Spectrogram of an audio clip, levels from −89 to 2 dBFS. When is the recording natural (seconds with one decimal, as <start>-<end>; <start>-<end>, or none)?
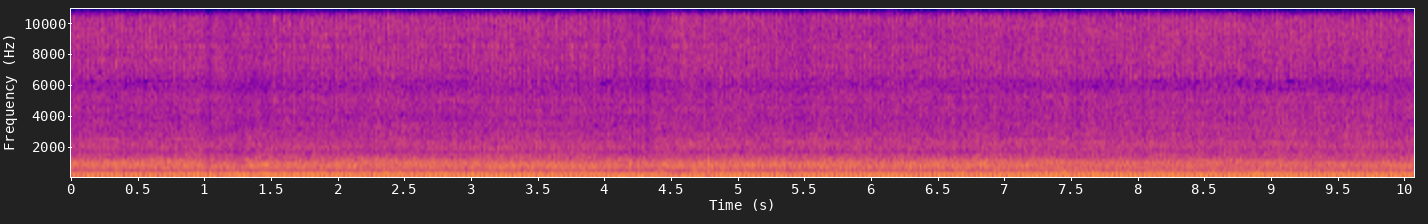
0.0-1.0; 1.5-4.1; 4.8-10.1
